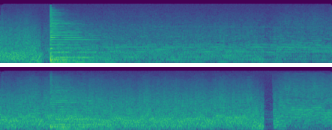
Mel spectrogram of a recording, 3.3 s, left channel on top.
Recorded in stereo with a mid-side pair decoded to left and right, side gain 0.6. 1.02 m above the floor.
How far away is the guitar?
About 0.8 m.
